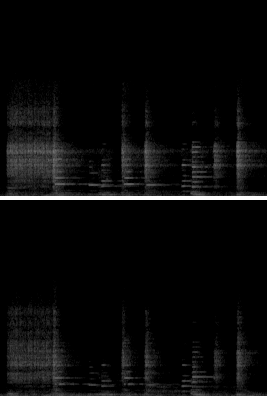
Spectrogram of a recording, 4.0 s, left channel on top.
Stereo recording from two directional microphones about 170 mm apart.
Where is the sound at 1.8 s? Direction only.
40° left (ahead or behind).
